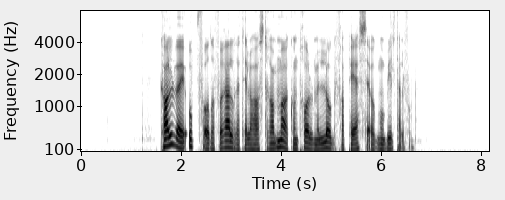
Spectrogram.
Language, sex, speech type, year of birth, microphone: Norwegian, male, read, 1983, Sennheiser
